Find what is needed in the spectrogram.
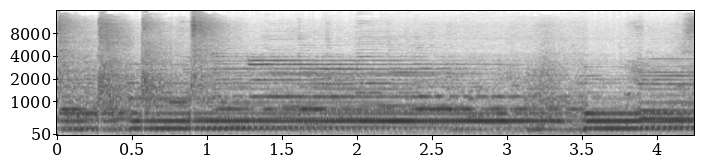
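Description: Live band playing an instrumental passage on electric guitars: a few strummed chords in the first second, then chords left ringing.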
